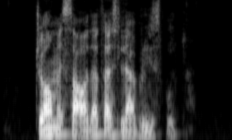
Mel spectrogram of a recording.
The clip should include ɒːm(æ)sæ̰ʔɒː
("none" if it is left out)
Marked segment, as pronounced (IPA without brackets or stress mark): e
